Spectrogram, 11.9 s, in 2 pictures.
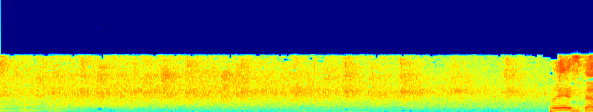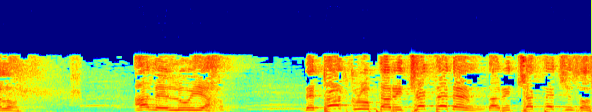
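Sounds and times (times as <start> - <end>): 
audience clapping hands: 0.0 - 6.8
speech: 5.5 - 6.3, 7.3 - 8.3, 9.0 - 11.8.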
